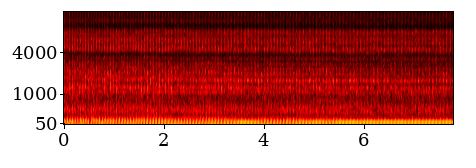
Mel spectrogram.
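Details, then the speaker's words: 1941 Case SC tractor, first run in years: heavy, slow, lumpy idle about three beats a second, barely holding on; carburetor only halfway adjusted, idle set too low, fuel tank shaking loose. "idles are down too far got to hold on to the fuel tank so it doesn't fall off"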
